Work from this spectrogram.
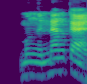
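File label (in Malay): "mengenangkan", Malay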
